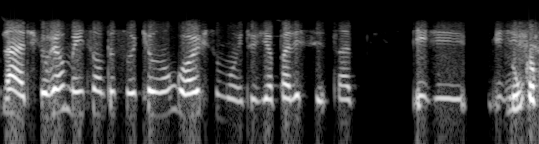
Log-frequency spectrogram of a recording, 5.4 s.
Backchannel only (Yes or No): Yes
